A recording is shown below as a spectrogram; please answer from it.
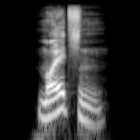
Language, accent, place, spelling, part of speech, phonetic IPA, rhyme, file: German, Germany, Berlin, Molchen, noun, [ˈmɔlçn̩], -ɔlçn̩, De-Molchen.ogg
- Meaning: dative plural of Molch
